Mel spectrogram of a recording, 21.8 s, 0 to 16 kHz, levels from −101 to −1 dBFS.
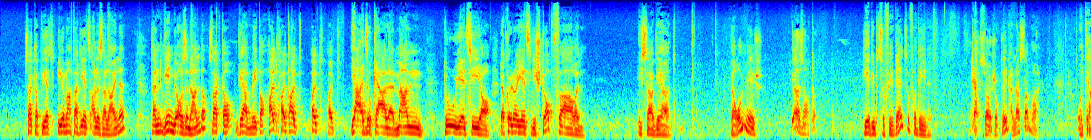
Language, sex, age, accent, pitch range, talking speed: German, male, 60-79, German, 100-140 Hz, 180 wpm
